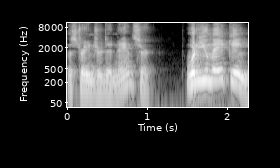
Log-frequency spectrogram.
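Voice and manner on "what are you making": high shout, calling out even louder. Narrator voicing a second cave person calling to a silent stranger, shouting even louder. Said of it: "Another shouted even louder".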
